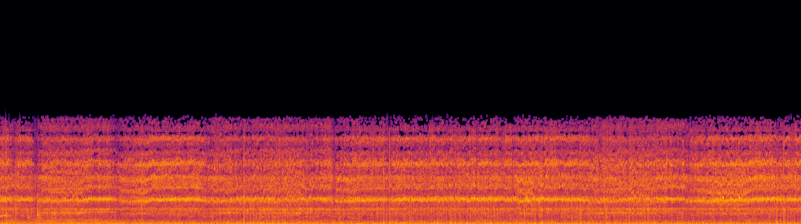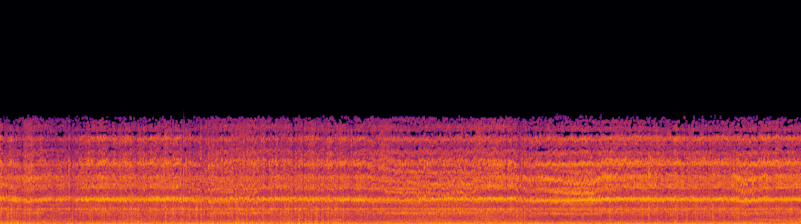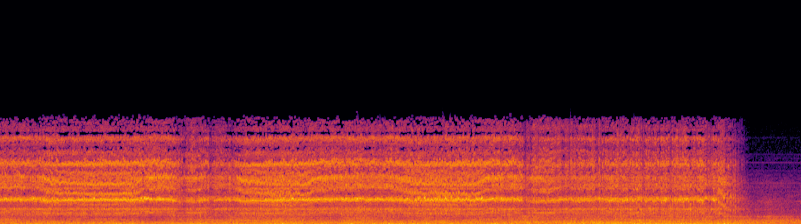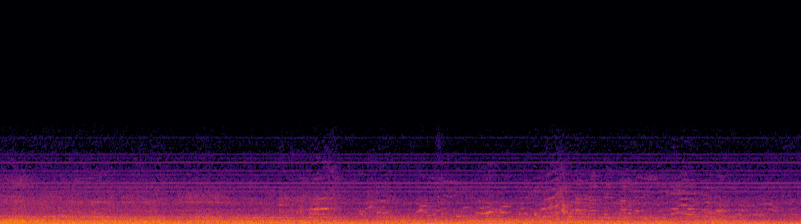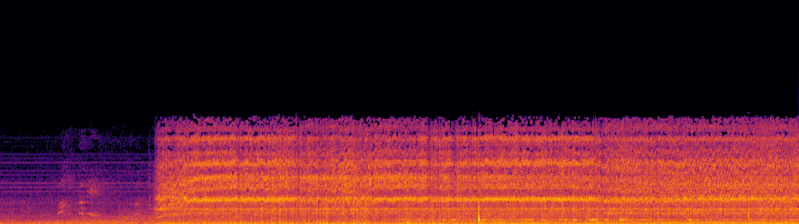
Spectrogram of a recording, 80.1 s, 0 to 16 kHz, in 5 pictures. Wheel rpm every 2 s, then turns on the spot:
230, 220, 220, 220, 230, 230, 220, 220, 230, 240, 220, 230, 210, 220, 230, 230, 230, 220, 220, 220, 220, 220, 240, 100, 0, 0, 0, 0, 0, 0, 0, 0, 0, 50, 220, 220, 230, 230, 220, 210.
none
